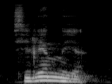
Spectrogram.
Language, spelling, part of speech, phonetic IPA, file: Russian, вселенные, noun, [fsʲɪˈlʲenːɨje], LL-Q7737 (rus)-вселенные.wav
- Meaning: nominative/accusative plural of вселе́нная (vselénnaja)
